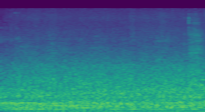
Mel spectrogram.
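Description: Steady rushing background noise, fairly loud, with no clear pitch or rhythm.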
